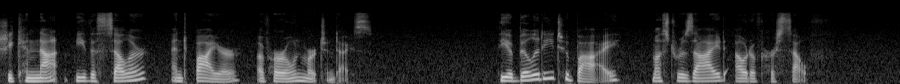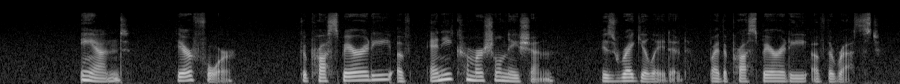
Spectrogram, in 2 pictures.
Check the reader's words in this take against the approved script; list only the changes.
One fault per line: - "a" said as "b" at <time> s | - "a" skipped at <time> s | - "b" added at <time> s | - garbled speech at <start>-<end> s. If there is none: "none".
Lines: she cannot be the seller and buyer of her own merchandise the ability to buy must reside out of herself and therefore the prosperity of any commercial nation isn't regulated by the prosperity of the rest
- "isn't" said as "is" at 15.0 s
